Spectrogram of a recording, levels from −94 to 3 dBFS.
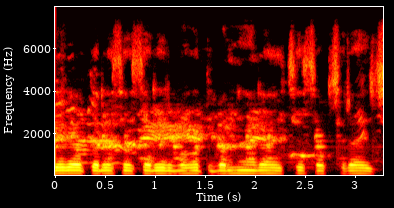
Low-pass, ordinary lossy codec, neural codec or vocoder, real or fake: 7.2 kHz; none; none; real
